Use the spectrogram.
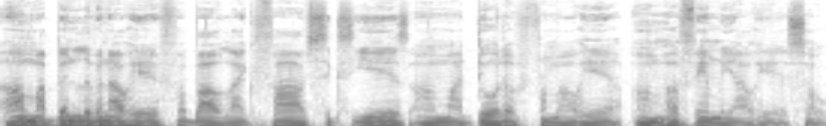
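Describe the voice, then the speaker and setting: This man has a fairly low, dark, mellow voice and an American accent. He talks at a fairly quick pace with flat, monotone intonation. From New York, South Bronx. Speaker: rapper. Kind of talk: interview.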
